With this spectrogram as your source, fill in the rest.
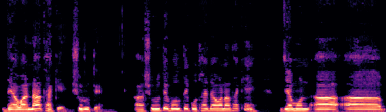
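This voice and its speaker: A teacher gives an online lesson. The teacher talks patiently, hesitates often and slowly sounds out letters and syllables one by one. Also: mid-range voice, no echo. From Bangladesh. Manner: hesitant with frequent drawn-out fillers. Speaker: Quran recitation teacher.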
